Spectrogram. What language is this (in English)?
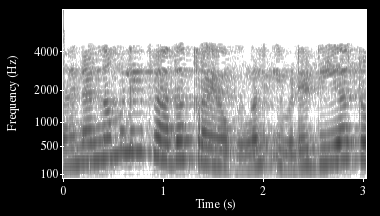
Malayalam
